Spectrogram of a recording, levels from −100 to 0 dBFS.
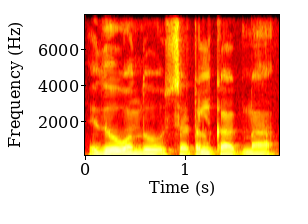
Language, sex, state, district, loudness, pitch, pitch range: Kannada, male, Karnataka, Koppal, -13 LUFS, 110 Hz, 105-110 Hz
